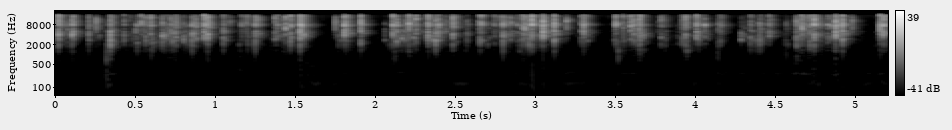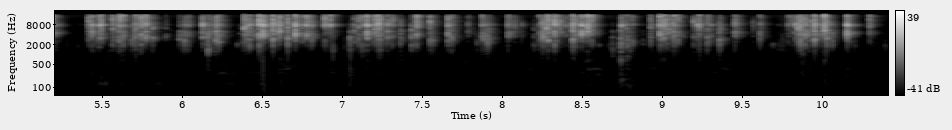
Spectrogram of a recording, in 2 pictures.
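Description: Fingertips press and crinkle a small, flat, orange foil-backed plastic blister card full of L-carnitine capsules, held in both hands above bubble wrap. The result is a steady stream of bright, dry crackles and quick plastic clicks with almost no low end, each snap dying away instantly.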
